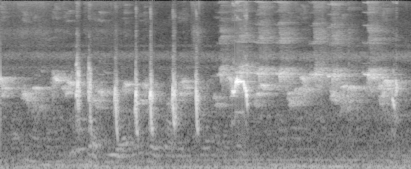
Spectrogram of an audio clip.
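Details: Energetic trucukan, or yellow-vented bulbul, in 'gacor full isian' song: evenly spaced sharp chirps about five per second, followed by a warbling, rolling phrase.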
